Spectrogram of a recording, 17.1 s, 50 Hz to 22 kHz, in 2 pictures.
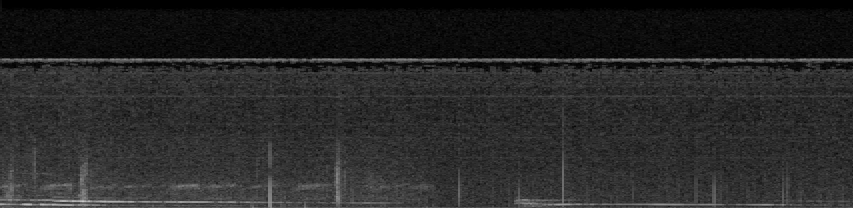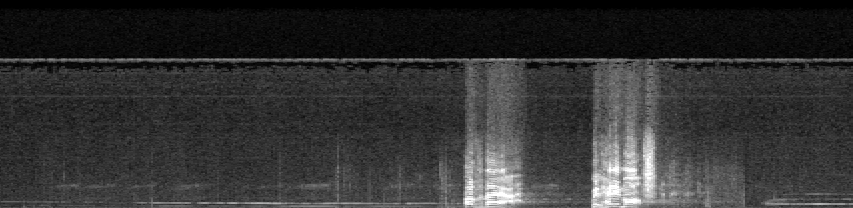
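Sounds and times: faint dog howling: 0:00.0 - 0:04.2, 0:05.1 - 0:14.4, 0:16.2 - 0:17.0.

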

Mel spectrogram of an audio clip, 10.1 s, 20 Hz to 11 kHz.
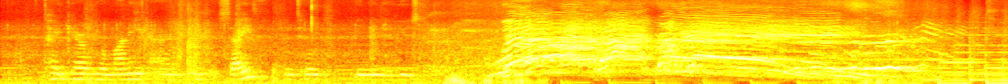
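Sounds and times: children cheering and shouting: 0:04.7 - 0:09.6.

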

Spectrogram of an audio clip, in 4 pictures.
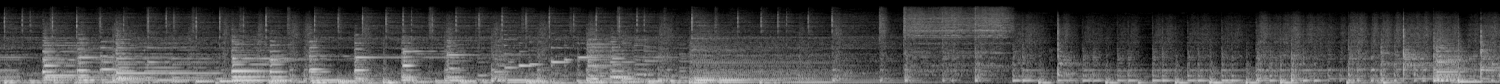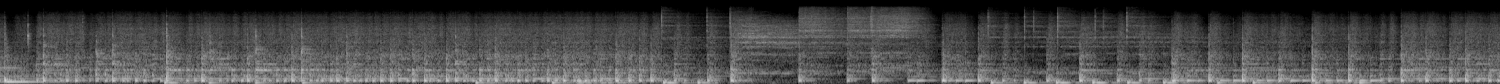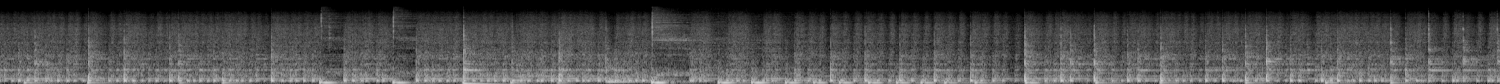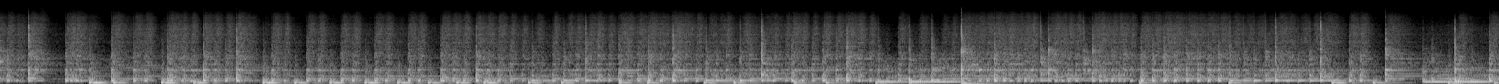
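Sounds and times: upright bass low notes: 0:00.0 - 0:08.7
jazz drum solo: 0:00.0 - 0:59.9.

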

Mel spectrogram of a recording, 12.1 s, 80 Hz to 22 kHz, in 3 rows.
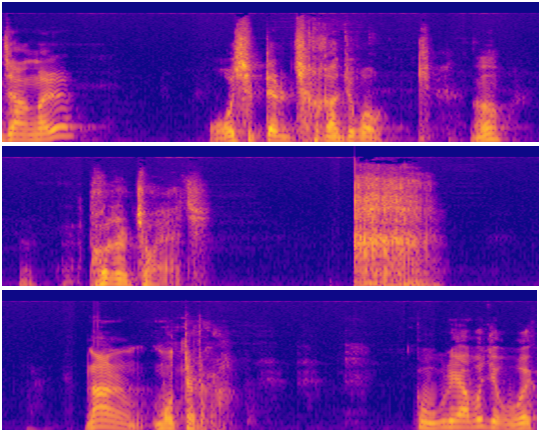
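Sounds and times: man grunting: 0:06.7 - 0:07.4.

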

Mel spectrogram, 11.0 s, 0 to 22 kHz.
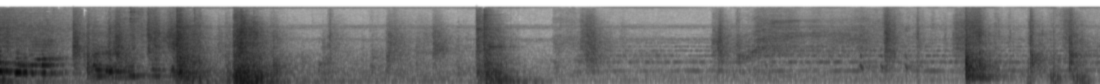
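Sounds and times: door banging: 0:01.7 - 0:02.9, 0:04.8 - 0:05.4.

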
